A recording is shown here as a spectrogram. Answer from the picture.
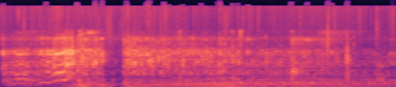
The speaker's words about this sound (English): start that engine.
